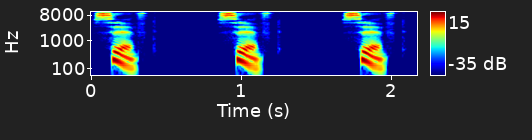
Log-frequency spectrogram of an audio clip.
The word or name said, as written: syft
